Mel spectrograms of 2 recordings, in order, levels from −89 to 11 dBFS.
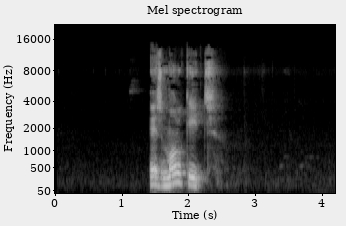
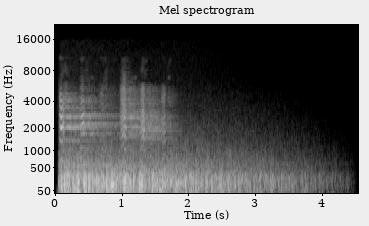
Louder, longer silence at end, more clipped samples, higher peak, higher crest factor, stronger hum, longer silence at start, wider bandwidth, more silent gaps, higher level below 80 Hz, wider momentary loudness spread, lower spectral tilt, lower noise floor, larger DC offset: about the same, -19 LUFS vs -20 LUFS; first, 1.75 s vs 0.75 s; neither; about the same, -4 dBFS vs -2 dBFS; about the same, 20 dB vs 20 dB; neither; first, 1.4 s vs 0.05 s; first, 14.5 kHz vs 11 kHz; neither; second, -64 dBFS vs -30 dBFS; second, 6 LU vs 19 LU; second, -4 dB/octave vs -7.5 dB/octave; first, -72 dBFS vs -53 dBFS; neither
